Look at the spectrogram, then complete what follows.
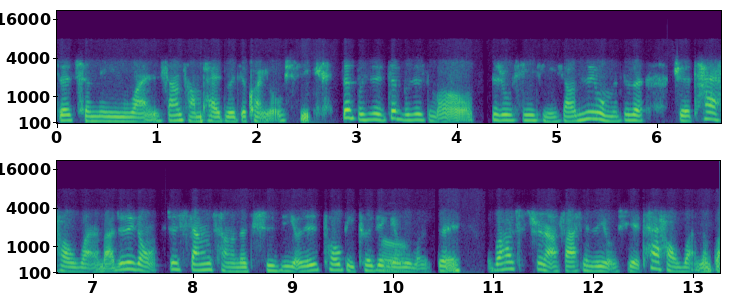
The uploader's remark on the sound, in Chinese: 麻辣DoReMi首次嘗試遠距錄音。所以音質會有點跟往常不太一樣 有點像在跟朋友講電話的感覺～～ 下集之後就會回歸正常！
